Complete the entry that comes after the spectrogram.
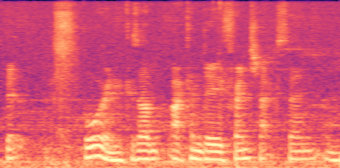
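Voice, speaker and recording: A man's voice: medium pitch, fairly even intonation, normal speed, warm tone, echoey room, a little hiss or hum, close to an everyday voice, poor audio. A man with a London English accent playing a cocky, boastful British flirt in a video game, teasing a woman and giving dating advice. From England. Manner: teasing, boastful, coaching asides.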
